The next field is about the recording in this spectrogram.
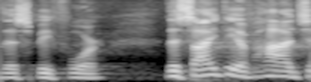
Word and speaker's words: Hajj: That's how they pronounce it, Hajj.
